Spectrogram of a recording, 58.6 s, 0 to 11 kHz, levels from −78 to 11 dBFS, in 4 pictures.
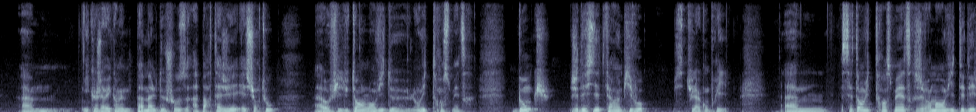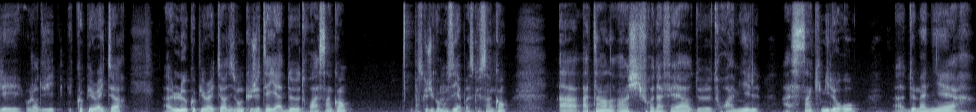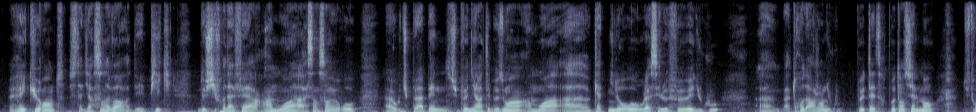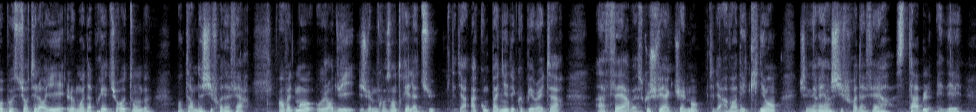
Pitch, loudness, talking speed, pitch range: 95 Hz, -17 LUFS, 180 wpm, 85-100 Hz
